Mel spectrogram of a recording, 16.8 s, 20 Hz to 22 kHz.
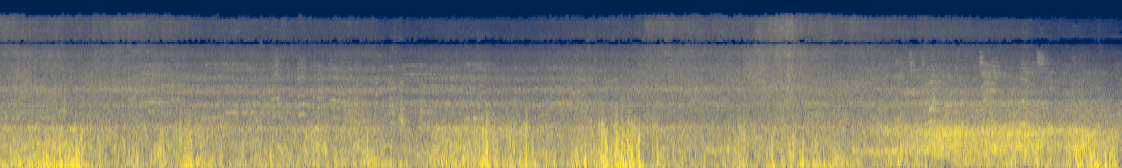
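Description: E001 series TRAIN SUITE Shiki-shima passing through the station alongside the platform: a steady rumble of wheels on rail, with a few sharper clacks over rail joints.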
